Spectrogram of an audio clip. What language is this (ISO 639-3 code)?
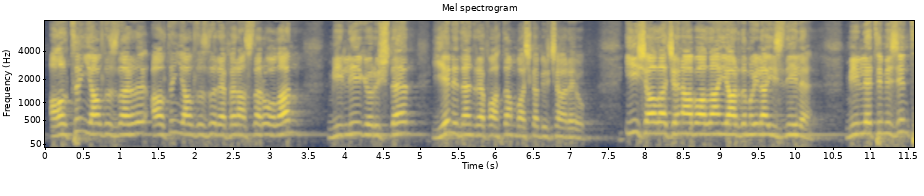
tur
